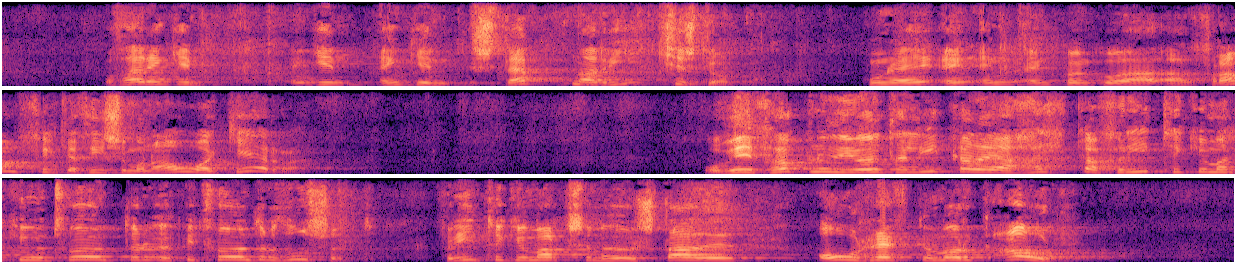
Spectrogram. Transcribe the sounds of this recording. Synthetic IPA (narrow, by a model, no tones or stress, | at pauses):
ɔɣθaðɛɾejɲcɪnejɲcɪnejɲcɪnst̪ɛpnariːcʰɪst̪jo̰wɾt̪na̰ | hunɛeʔeenejŋkʰejŋkʏaðaðfɾamfɪlcaθisɛmhunaːwaðcɛːɾa̰ | ɔɣvɪðfœknʏðiœːðʏt̪ʰaliːkaðejaðɦajhkafɾiːt̪ʰɛcʏmar̥cɪʏmt̪ʰvœːhʏnt̪ɾʏʏhpit̪ʰvœːhʏnt̪ɾʏθuːsʏnt̪ | fɾiːt̪ʰɛcʏmar̥ksɛmahɛvʏɾst̪aːðɪðoːwr̥ejft̪ʏmœɾkawɾ̥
